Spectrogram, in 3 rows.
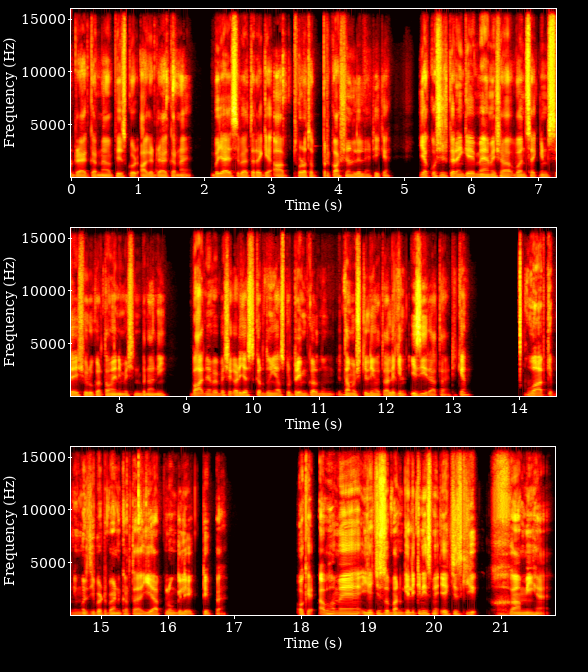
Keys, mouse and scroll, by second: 1.2 ctrl+z, 3.0 ctrl+z, 14.5-15.1 click, 15.3 space, 17.5-20.9 drag.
